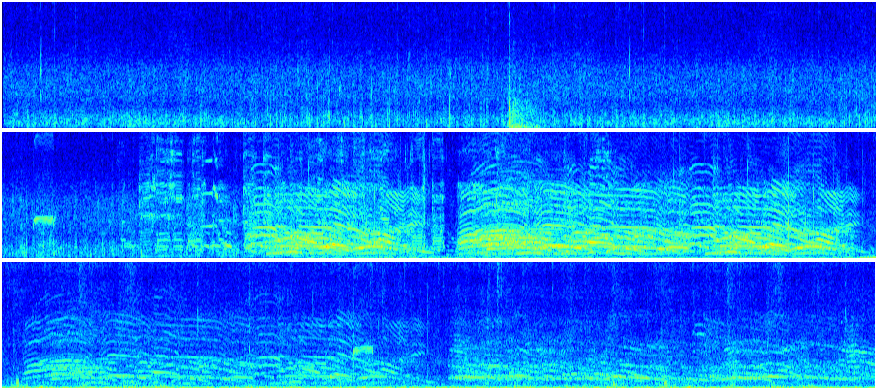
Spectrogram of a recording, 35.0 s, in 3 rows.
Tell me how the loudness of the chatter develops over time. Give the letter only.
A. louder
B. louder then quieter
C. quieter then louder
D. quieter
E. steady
D.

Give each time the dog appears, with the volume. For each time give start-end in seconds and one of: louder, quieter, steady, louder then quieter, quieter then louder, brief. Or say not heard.
not heard.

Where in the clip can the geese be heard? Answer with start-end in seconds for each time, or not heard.
13.2-19.9.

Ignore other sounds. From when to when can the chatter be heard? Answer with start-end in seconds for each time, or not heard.
14.8-34.9.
